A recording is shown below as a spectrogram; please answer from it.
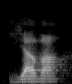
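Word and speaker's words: יהוה: On doit le prononcer comme cela. I-A-H. En fait, c'est pas faussé jusque-là. Mais depuis là, ça commence en V ou VH ou VA. Yava. Rien d'autre que ça. Et Yav, ça parle pas, mais c'est Yava qui parle.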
